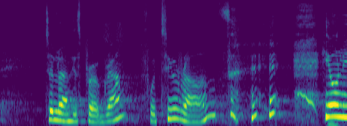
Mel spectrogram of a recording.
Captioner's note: laughs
